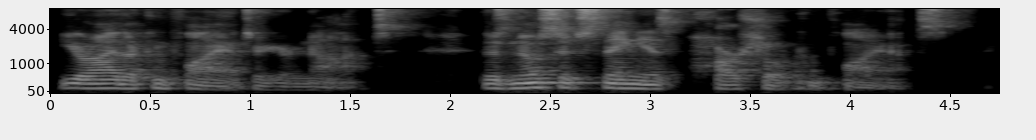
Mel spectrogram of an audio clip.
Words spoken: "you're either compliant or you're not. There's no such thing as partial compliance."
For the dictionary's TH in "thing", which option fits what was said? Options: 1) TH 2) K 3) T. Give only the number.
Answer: 1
